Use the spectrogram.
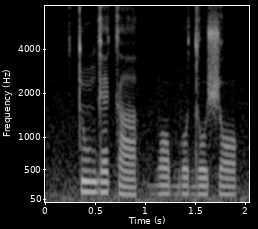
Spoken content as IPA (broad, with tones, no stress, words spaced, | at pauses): tũ˦ɡɛ˦ka˧ | bɔ˧ bo˧do˧ ʃɔ˧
